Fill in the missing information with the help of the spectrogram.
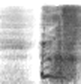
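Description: A short silence, then one sudden voiced, explosive burst fitting a single sneeze.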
